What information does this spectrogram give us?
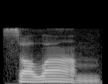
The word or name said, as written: Salam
